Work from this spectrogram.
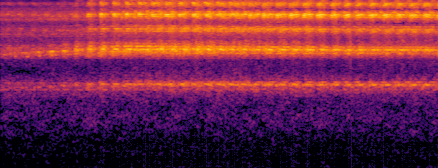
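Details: Evening cicada calling at an abandoned toilet: a bright, ringing metallic trill of rapid pulses, about four per second, that swells in from a quieter start and then holds steady, with no other clear sounds.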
